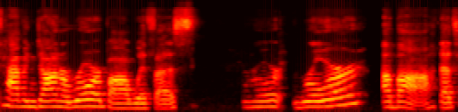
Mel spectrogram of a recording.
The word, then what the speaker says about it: Rohrbaugh: Rohrbaugh.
